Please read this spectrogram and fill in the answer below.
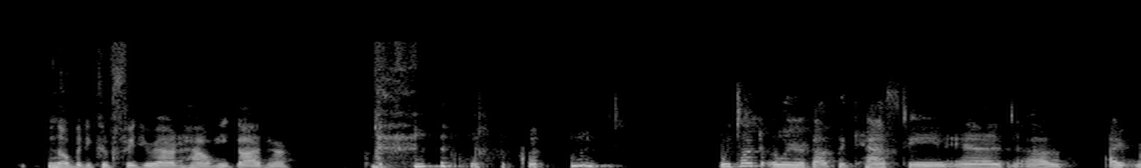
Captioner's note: laughing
